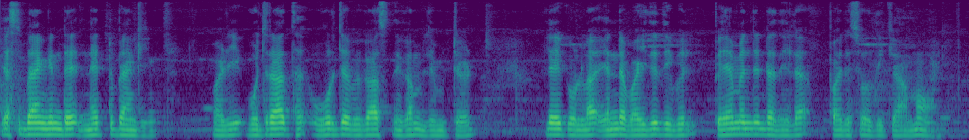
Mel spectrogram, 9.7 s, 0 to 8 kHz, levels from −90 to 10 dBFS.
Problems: constant background noise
